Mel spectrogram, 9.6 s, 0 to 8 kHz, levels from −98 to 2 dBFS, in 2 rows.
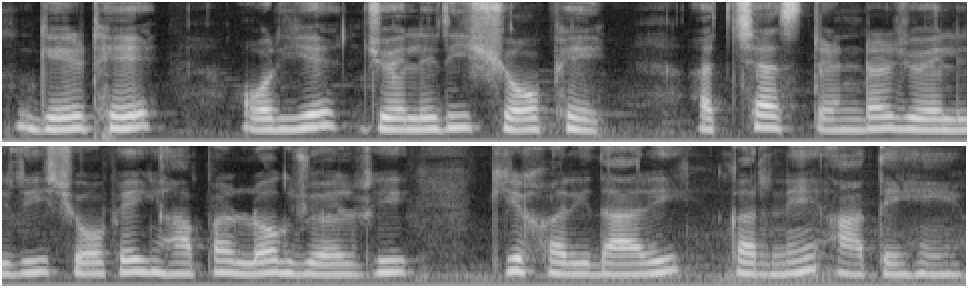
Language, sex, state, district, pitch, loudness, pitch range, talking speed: Hindi, female, Madhya Pradesh, Bhopal, 195 Hz, -20 LUFS, 185-215 Hz, 130 wpm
